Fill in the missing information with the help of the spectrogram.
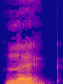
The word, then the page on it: leg: British English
